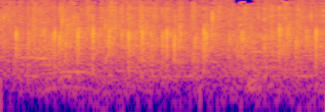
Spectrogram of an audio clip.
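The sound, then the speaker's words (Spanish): An audience claps steadily, a dense wash of many hands with no pauses and no voices standing out, fairly loud throughout. “¡Un aplauso!”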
